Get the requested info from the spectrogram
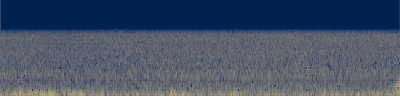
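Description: Outdoor wind on the microphone: a steady hiss with uneven low buffeting, strongest in the first half second.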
